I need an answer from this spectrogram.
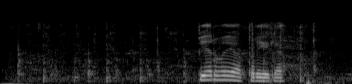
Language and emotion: Russian, neutral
